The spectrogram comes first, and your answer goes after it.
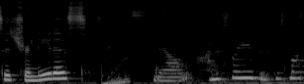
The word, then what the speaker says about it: Citrinitas: Well, let's move on to stage number 3, Citrinatus. It's actually pronounced Citrinitas.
